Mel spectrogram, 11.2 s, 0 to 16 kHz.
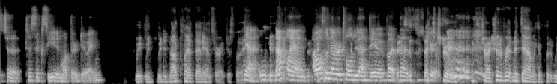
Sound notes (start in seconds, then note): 5.2 chuckles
